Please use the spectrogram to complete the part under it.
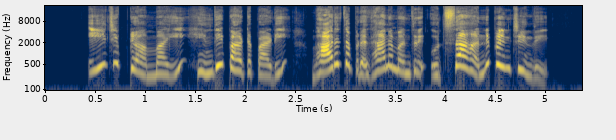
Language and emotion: Telugu, happy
